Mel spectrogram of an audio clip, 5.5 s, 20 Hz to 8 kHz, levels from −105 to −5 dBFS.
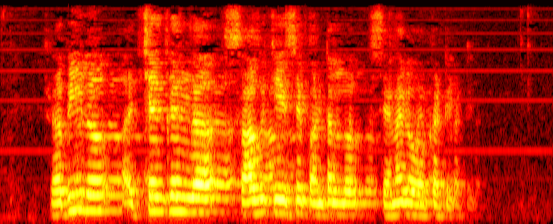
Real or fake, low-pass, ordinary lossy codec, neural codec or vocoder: real; 7.2 kHz; AAC, 48 kbps; none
